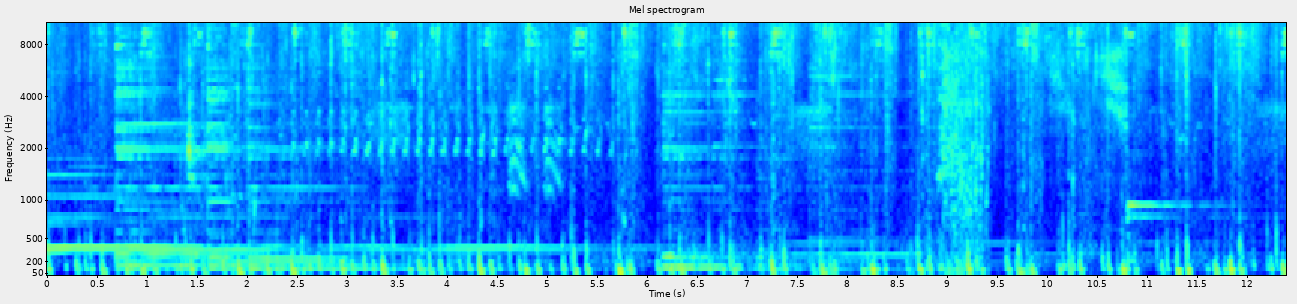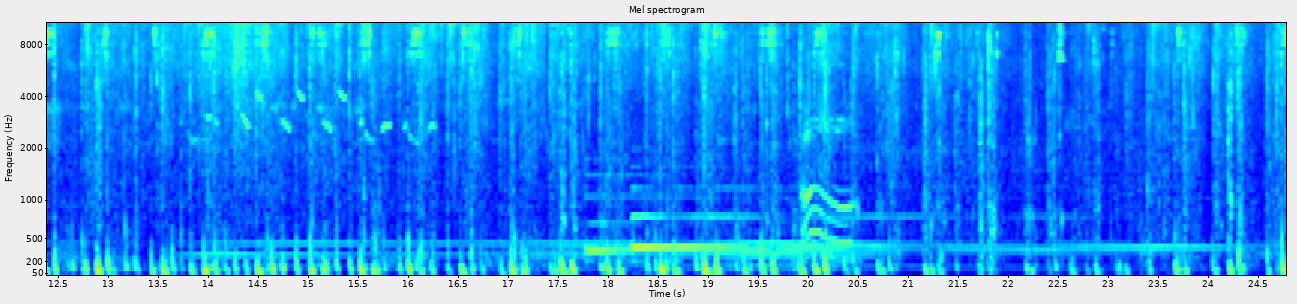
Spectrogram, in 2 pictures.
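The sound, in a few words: horse hooves clip-clop while riding, from video game Red Dead Redemption 2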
